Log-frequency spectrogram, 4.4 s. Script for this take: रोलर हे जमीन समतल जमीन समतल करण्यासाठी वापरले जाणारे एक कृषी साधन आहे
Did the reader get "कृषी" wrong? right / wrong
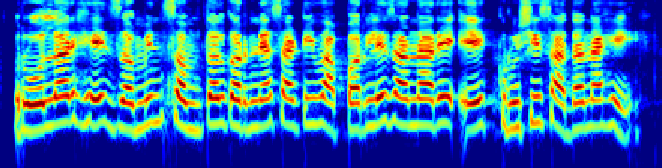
right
